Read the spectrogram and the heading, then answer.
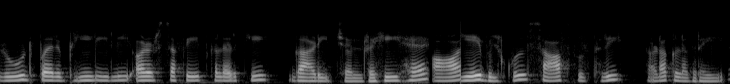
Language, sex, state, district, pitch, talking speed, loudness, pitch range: Hindi, female, Uttar Pradesh, Etah, 180 Hz, 170 wpm, -29 LUFS, 170-190 Hz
